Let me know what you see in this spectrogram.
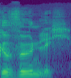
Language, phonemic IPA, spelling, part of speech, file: German, /ɡəˈvøːnlɪç/, gewöhnlich, adjective / adverb, De-gewöhnlich.ogg
- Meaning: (adjective) 1. usual, normal, ordinary, everyday 2. vulgar, common (not befitting someone of higher class); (adverb) usually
